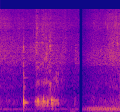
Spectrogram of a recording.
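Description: Steel spoon stirring and scraping brinjal, onions and spice powder frying in an aluminium pot, with one sharp clack of the spoon against the pot about half a second in. Near the end the sound cuts off abruptly and a thick liquid begins pouring into the pot.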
